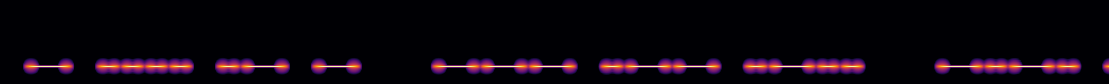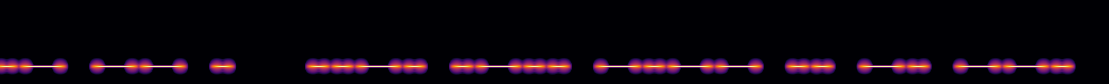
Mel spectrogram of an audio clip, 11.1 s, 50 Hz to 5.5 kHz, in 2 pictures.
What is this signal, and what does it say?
Morse code, heard as a keyed tone, about 20 wpm, 600 Hz. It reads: THAT OWL CAME FLYING
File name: cw-books / winnie-the-pooh / winnie-20wpm-page-0096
